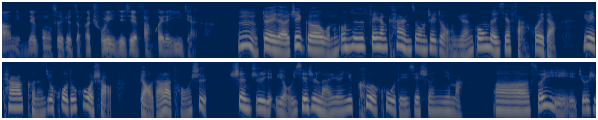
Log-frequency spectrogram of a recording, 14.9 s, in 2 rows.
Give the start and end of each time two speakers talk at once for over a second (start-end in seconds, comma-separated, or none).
none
